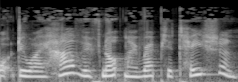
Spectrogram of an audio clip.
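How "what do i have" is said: plain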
